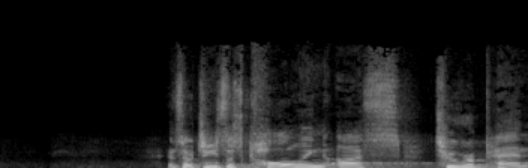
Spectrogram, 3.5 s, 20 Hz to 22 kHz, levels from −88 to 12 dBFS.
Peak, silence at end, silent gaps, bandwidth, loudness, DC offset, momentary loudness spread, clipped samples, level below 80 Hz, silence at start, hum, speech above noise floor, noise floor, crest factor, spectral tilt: -8 dBFS; 0 s; none; 15.5 kHz; -21 LUFS; under 0.1%; 11 LU; under 0.1%; -78 dBFS; 1.1 s; none; 48 dB; -69 dBFS; 16 dB; -4 dB/octave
